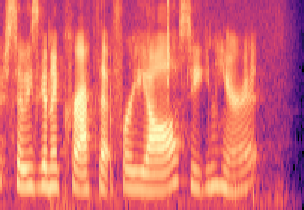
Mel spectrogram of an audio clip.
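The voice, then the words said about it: Sudden Southern twang. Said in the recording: “The twang. Where'd the twang come from?”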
